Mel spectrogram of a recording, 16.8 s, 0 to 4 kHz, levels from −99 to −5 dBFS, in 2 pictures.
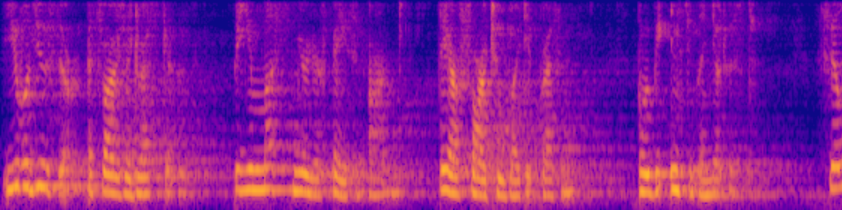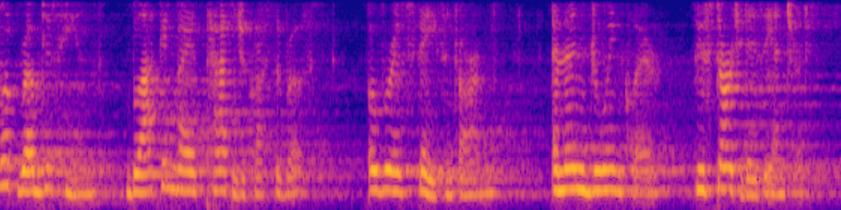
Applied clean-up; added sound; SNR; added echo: none; none; none; reverberation time 2.3 s.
